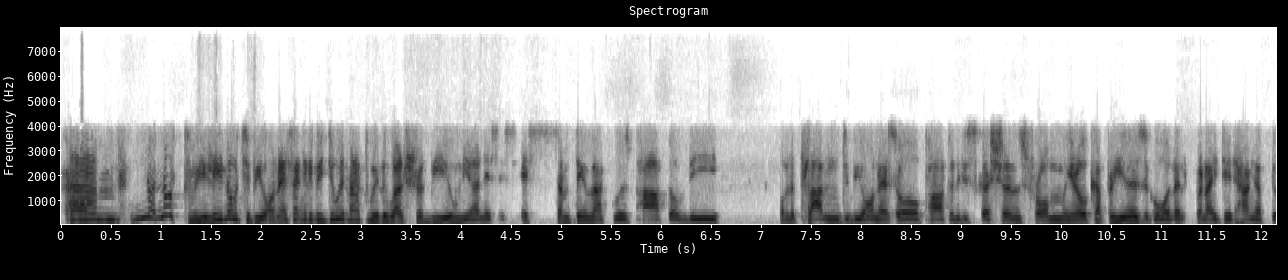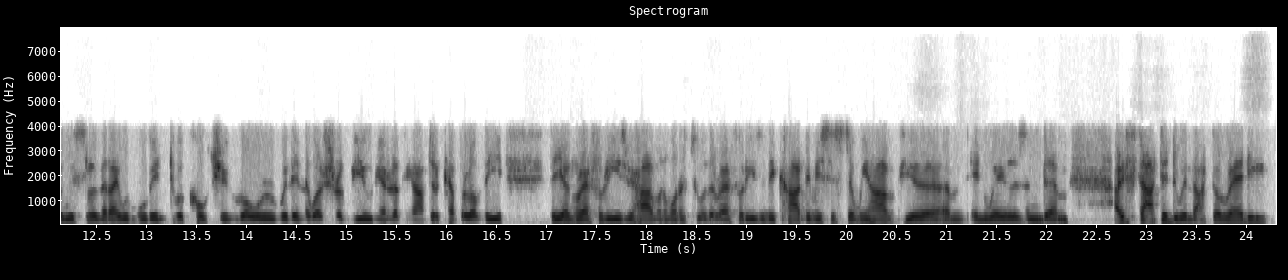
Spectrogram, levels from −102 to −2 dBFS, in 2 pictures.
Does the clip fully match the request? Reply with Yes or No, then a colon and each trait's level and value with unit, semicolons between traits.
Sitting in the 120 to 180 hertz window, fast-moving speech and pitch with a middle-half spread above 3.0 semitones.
Yes: medium, 140 Hz; fast, 250 wpm; average, 3.5 semitones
